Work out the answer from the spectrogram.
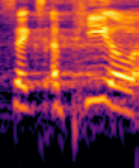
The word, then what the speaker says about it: sex appeal: Sex appeal, appeal, the Мое sex прекрасное, appeal, yeah. да, мое прекрасное произношение.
